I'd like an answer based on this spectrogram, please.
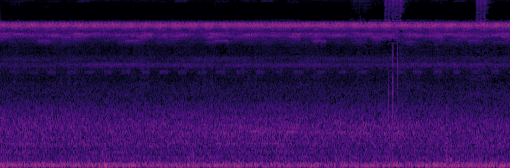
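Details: A katydid stridulates by rubbing its wings together on a summer night, making a steady, dense, surprisingly loud chorus of shrill, rasping calls.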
